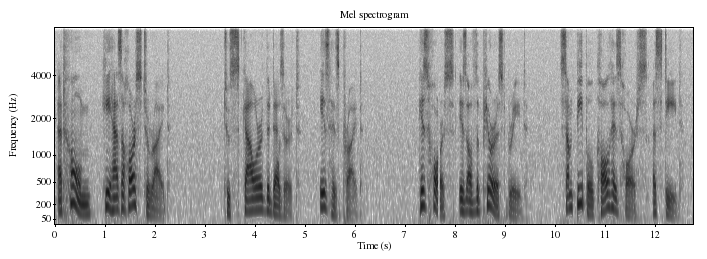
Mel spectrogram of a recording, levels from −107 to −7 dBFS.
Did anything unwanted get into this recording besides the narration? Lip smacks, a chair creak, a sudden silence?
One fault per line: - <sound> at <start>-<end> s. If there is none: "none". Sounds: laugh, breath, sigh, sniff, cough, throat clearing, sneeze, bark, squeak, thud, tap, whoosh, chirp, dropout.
- dropout at 7.7-7.7 s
